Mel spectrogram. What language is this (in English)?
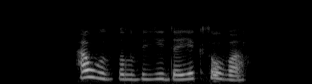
Kabyle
